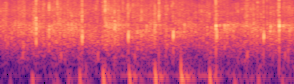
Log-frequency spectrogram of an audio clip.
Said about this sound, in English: Before we do close, I want to thank the Anderson School of Management at UCLA for co-presenting tonight. A big round of applause for them, please.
